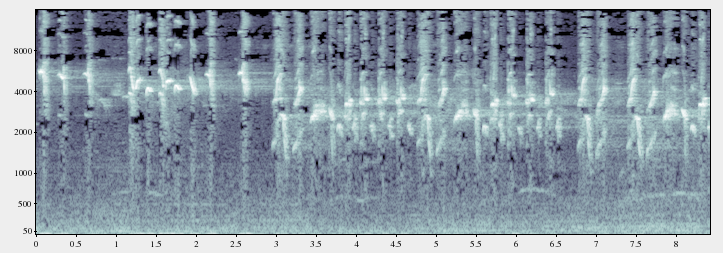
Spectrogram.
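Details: Oriental magpie-robin producing an energetic lure song to provoke another magpie-robin; dense, rapid series of sharp high chips and whistled notes, becoming a nearly continuous chattering warble midway.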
